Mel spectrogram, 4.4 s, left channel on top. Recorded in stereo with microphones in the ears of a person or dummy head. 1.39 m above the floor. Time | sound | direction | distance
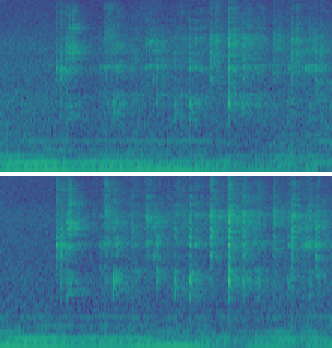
0.7 | keys jangling | 20° right (ahead or behind) | 2.5 m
